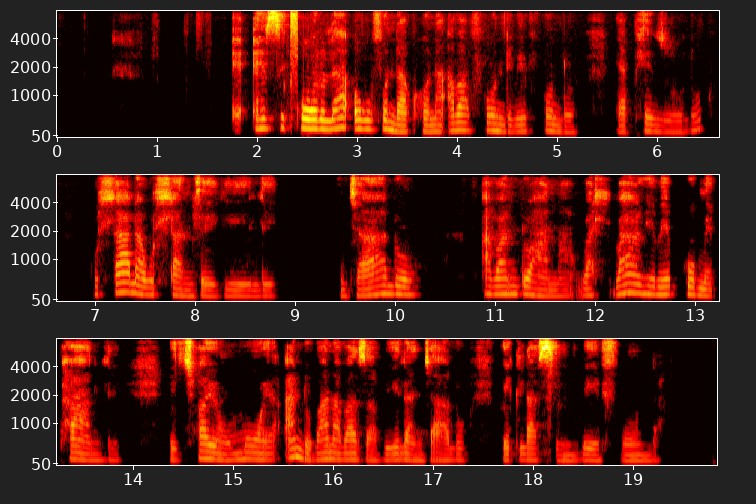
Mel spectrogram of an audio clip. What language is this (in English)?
North Ndebele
